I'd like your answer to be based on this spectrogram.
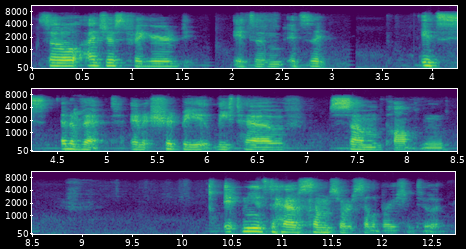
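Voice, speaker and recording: A man's voice: mid-range voice, slow pace, close to an everyday voice. A man playing a frank, wry, skeptical female werewolf packmate in a tabletop role-playing game. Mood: questioning. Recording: dull lo-fi audio.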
